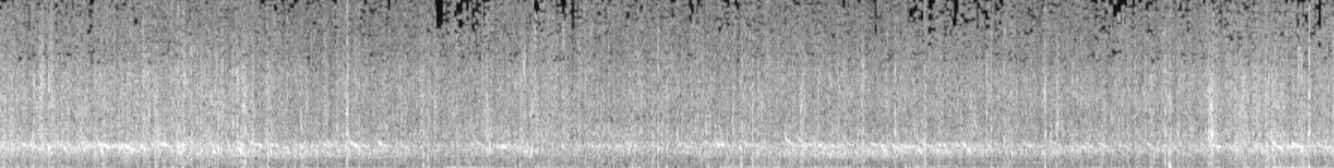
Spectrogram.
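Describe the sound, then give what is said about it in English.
Steady rain falls continuously, a dense patter of raindrops hitting a surface with an even hiss and no letup, moderately loud, with no voices. “I think if I were a bat and I was hungry, I feel like the raindrops might jar me quite a bit.”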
